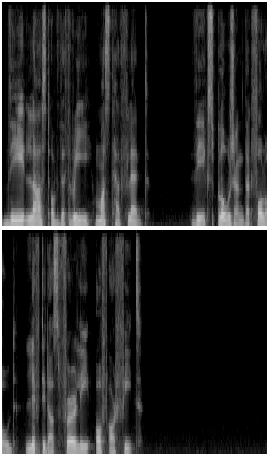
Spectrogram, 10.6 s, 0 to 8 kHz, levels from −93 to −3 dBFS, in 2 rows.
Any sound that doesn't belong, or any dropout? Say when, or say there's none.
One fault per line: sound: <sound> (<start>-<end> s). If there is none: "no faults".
no faults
